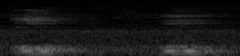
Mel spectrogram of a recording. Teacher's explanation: 5 우 이런 식으로 주변에 힘을 줘야 돼요. 그래서 원수 모음은 입술 주변에 힘을 줘서 입술을 동그랗게 만들어서내는 소리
